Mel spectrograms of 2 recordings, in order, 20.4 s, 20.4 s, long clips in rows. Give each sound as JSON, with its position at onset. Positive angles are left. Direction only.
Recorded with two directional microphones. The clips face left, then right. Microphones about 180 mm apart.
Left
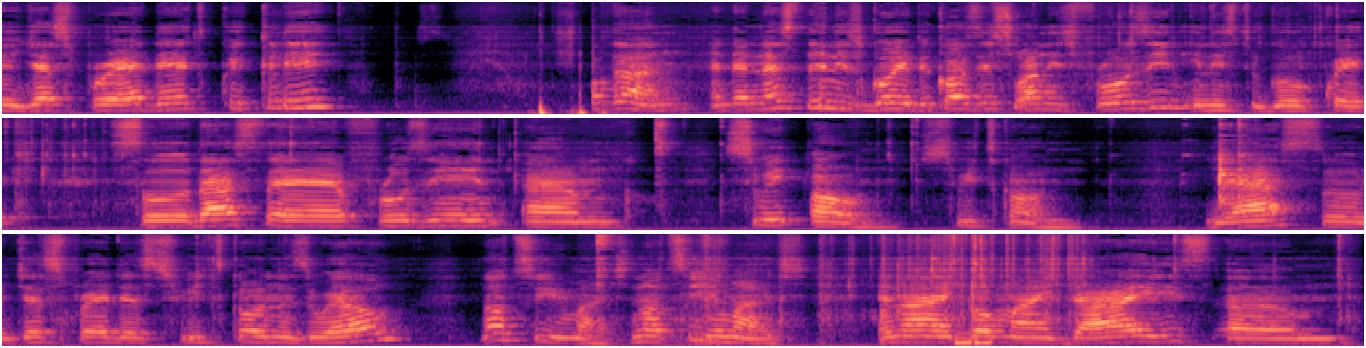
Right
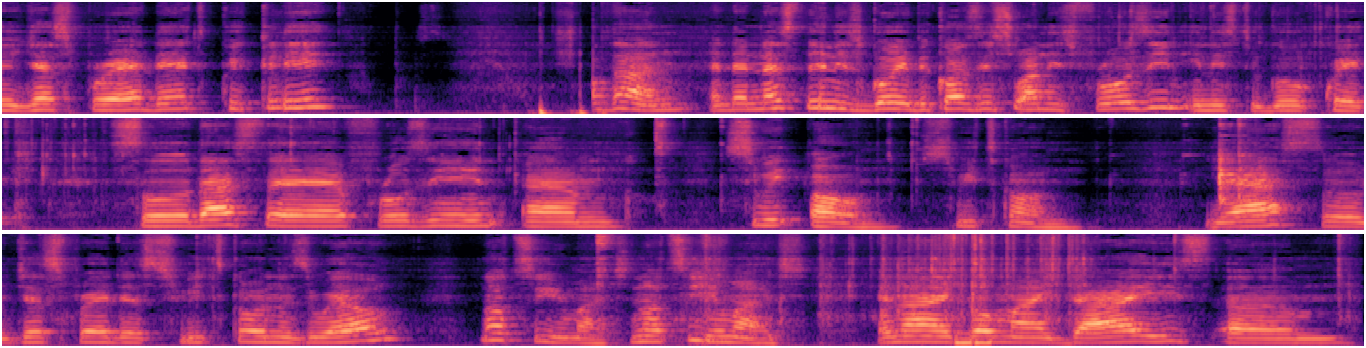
{"t": 0.0, "sound": "speech", "side_deg": -25}
{"t": 3.5, "sound": "speech", "side_deg": -30}
{"t": 13.1, "sound": "speech", "side_deg": -25}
